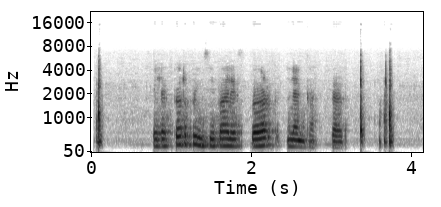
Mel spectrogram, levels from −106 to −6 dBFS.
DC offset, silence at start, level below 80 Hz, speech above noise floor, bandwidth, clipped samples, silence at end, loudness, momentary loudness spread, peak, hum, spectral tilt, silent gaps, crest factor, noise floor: under 0.1%; 0.05 s; -70 dBFS; 40 dB; 7.2 kHz; under 0.1%; 0.4 s; -22 LUFS; 9 LU; -2 dBFS; none; -7 dB/octave; none; 20 dB; -60 dBFS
